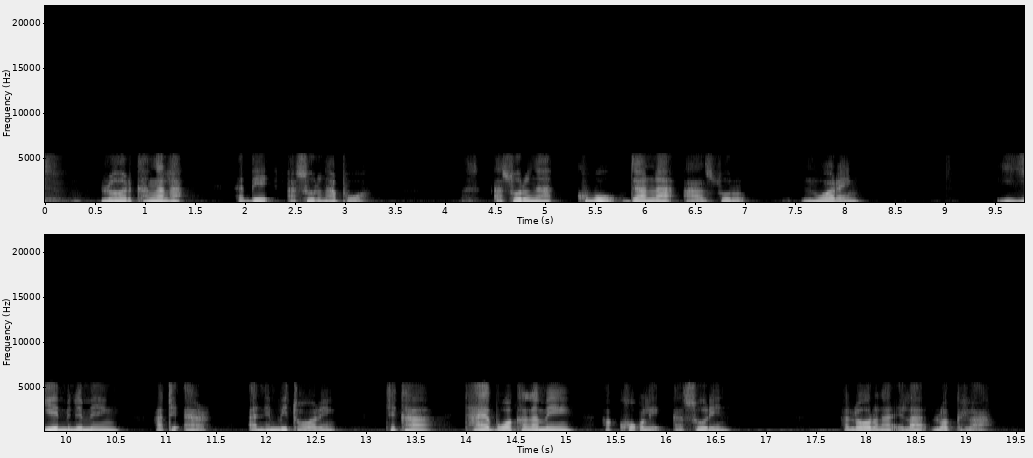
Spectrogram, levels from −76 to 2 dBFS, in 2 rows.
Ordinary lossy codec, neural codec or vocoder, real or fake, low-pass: Opus, 64 kbps; codec, 16 kHz, about 1 kbps, DyCAST, with the encoder's durations; fake; 5.4 kHz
